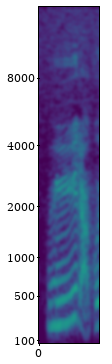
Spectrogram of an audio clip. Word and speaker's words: yu: 그래서 YU 같은 경우에는 위라고 읽습니다.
